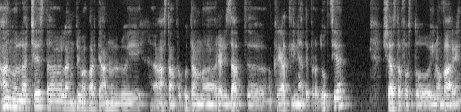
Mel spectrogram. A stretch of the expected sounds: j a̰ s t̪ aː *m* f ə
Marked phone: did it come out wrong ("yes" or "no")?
no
